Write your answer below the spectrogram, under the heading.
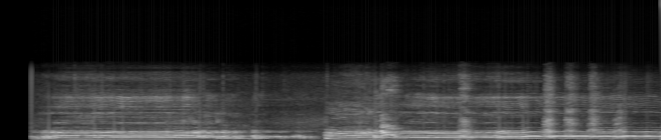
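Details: A Bloodhound gives a long, deep, wavering howl at a passer-by, joined by a West Highland Terrier's higher yips and howls, with a third dog also howling.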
